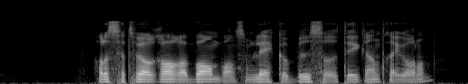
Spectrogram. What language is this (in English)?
Swedish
